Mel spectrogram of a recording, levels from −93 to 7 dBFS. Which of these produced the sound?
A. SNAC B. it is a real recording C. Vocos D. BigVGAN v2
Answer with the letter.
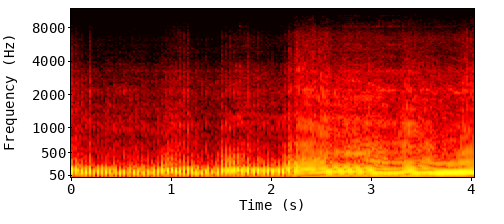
D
